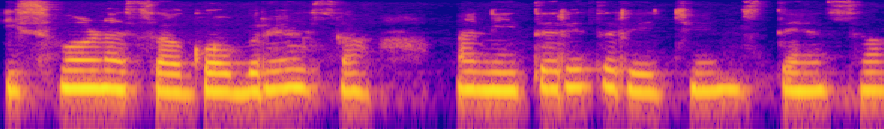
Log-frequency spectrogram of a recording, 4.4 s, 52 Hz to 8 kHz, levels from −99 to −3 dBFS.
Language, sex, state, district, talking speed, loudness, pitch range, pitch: Konkani, female, Goa, North and South Goa, 120 wpm, -16 LUFS, 230-255 Hz, 240 Hz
